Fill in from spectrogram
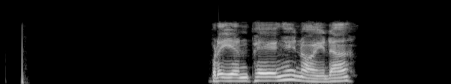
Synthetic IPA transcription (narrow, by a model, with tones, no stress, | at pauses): pɾi˨˩ənpʰeː˧ŋha˥˩jnɔ˨˩jna˦˥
